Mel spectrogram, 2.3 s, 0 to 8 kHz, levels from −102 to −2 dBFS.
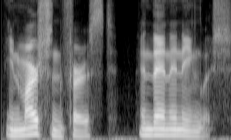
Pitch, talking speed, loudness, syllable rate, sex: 120 Hz, 180 wpm, -19 LUFS, 4.5 syllables/s, male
